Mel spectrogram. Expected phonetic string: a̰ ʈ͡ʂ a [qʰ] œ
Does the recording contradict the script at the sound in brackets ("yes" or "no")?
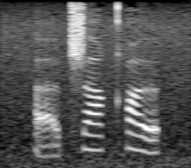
no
